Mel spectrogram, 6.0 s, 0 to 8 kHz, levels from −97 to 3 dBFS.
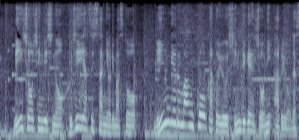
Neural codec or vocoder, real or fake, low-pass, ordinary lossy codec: none; real; 7.2 kHz; none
